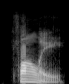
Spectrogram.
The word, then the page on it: folly: American English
